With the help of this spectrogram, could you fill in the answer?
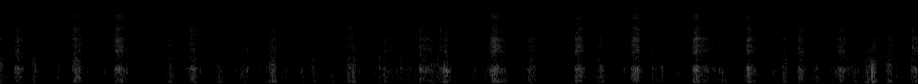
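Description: A pink plastic ballpoint pen tip, held in the fingers, scratches continuously across a flat, solid sheet of lined beige paper on a pad while handwriting. The result is a quiet, steady run of short, bright, papery scratching strokes with little low end, each dying away almost at once.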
